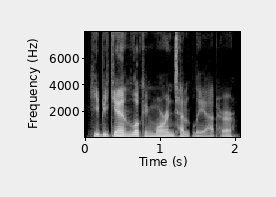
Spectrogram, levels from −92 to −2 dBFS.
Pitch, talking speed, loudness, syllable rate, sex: 110 Hz, 200 wpm, -19 LUFS, 5.6 syllables/s, male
